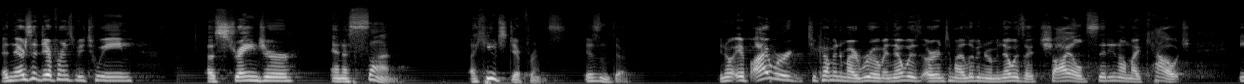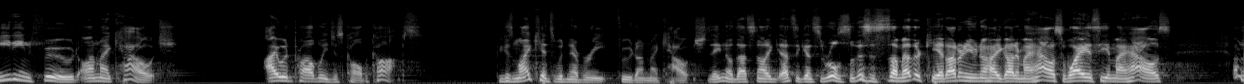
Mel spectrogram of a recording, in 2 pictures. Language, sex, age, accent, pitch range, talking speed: English, male, 40-59, American, 120-170 Hz, 230 wpm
